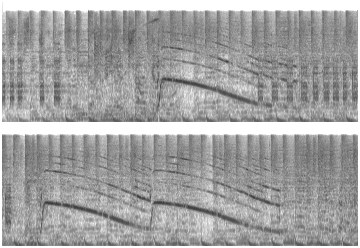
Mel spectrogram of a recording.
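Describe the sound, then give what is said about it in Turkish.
A wailing emergency siren sounds in three long falling sweeps, each dropping steadily in pitch, loud over a steady rhythmic background that runs throughout. “bir siren alalım demiş. Alın bakayım.”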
